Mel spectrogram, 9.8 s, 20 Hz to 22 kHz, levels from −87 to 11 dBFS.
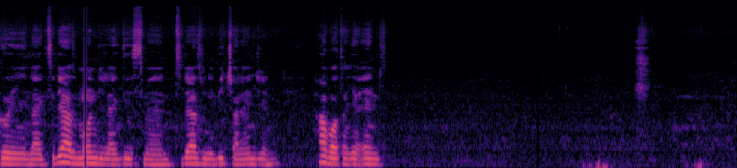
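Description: At 1.13 s, after "today has" and before "like this man", and again at 7.16 s, a roughly 34 ms gap at a join of encoded pieces cuts the speech: untrimmed encoder delay and end padding, repeating every 6.0 s.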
